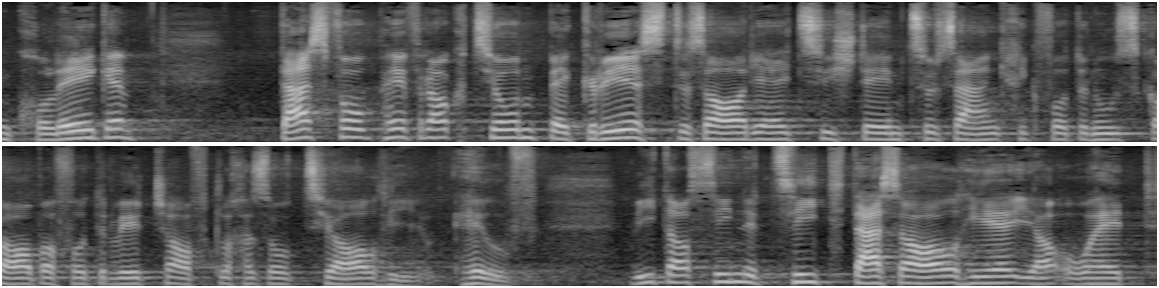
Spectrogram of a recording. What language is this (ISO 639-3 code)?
gsw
